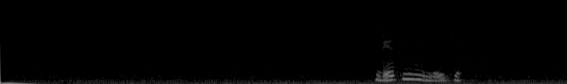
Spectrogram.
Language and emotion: Russian, neutral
